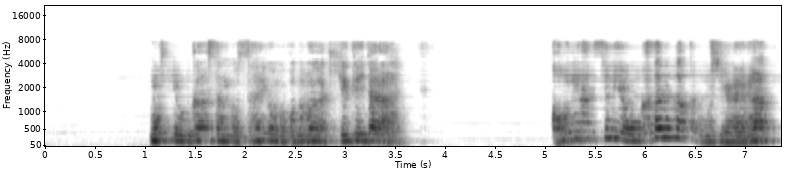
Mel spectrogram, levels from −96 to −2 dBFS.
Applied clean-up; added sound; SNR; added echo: neural mask model DeepFilterNet 3.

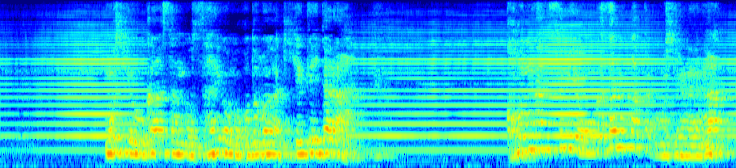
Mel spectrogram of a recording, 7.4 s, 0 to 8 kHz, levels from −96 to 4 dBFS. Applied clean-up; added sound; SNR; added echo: none; Bowed string instrument; 5 dB; reverberation time 0.6 s.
